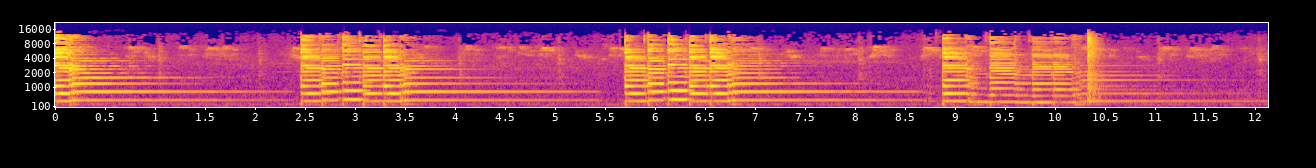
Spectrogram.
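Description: Steel-string acoustic guitar playing a slow single-note melody on the B string in four short phrases, each ending on a long ringing note that fades away. The notes are joined by slides, and near the end one note slides down before a sharp new note rings out.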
